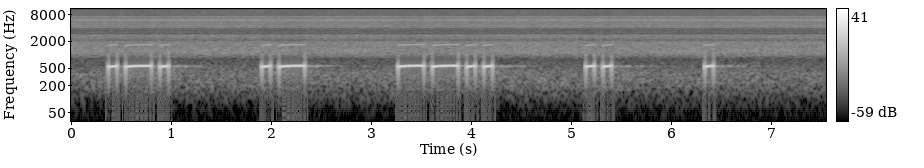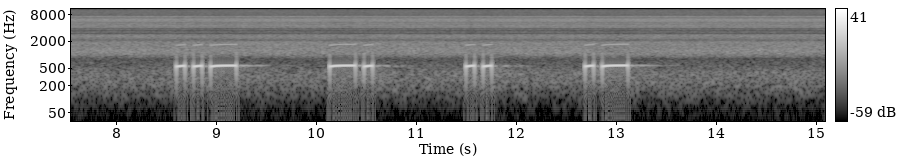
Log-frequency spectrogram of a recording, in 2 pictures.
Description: Morse code, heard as a keyed tone, machine-sent, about 14 wpm, spaced as for 7 wpm, 570 Hz. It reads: RAZIE UNIA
